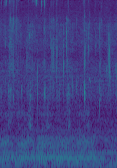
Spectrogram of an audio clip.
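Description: A cat growling low and steadily while it eats, stopping near the end, over small clicks of cats chewing fish.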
